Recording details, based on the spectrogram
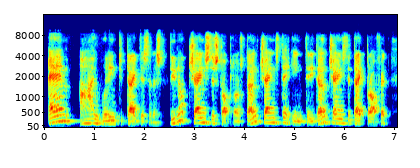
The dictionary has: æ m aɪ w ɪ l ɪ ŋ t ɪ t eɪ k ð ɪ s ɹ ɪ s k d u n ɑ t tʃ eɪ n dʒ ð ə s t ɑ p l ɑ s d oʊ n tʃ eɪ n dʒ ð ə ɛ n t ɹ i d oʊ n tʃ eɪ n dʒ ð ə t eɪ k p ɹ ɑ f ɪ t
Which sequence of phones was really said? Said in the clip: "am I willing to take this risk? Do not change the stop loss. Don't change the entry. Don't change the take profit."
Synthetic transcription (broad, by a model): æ m aɪ w ɪ l ɪ ŋ t ɪ t eɪ k ð ɪ s l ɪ s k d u n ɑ t tʃ eɪ n dʒ ð ə s t ɑ p l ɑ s d oʊ n tʃ eɪ n dʒ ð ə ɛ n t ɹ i d oʊ n tʃ eɪ n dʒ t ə t eɪ k p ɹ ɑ f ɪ t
